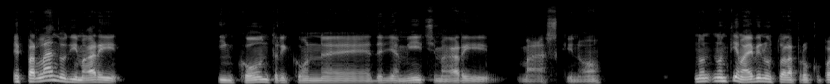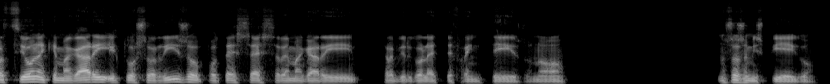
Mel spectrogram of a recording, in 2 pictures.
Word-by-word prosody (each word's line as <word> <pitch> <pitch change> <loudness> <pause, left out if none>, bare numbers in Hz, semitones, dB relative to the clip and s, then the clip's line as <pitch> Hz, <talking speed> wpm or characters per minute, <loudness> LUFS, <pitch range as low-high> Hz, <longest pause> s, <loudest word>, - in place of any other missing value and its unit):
e 135 - +2
parlando 155 +5 +6
di 120 -3 +3
magari 105 0 +3 1.0
incontri 105 +1 +1
con 95 -1 -3
degli 90 0 -2
amici 100 +5 -1
magari 85 -1 -2 0.2
maschi, 75 -1 -9
no, 75 +4 -7 0.9
non 145 +2 +2
non 160 0 +5
ti - - +3
è - - +5
mai 115 +1 +7
venuto 130 -5 +3
la 105 - +5
preoccupazione 110 +2 +1
che 105 0 -3
magari 100 +5 +4
il 95 -3 -1
tuo 100 -1 -2
sorriso 105 +3 -1
potesse 95 +1 -4
essere 90 0 -4
magari, 85 -4 -1 0.2
tra 85 - -5
virgolette 80 0 -4
"frainteso", 75 -2 -5
no? 75 0 -5 1.5
Non 90 - -8
so 105 - +3
se 95 -1 -1
mi 85 - -1
spiego. 70 -5 -2
90 Hz, 130 wpm, -26 LUFS, 80-105 Hz, 1.5 s, mai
